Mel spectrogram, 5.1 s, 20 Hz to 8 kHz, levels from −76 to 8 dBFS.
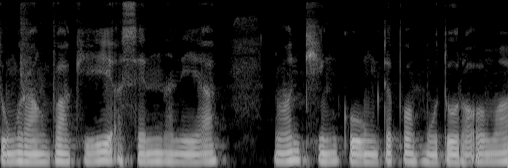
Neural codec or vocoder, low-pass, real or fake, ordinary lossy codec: none; none; real; none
